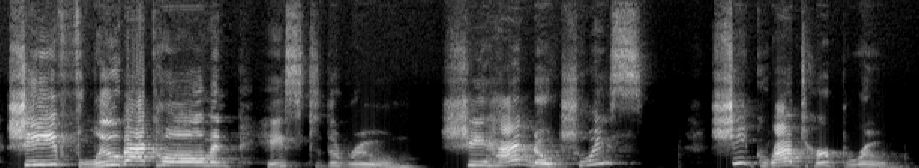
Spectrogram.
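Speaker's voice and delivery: lilting read-aloud voice; reading to children. A narrator's reading. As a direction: read it like a bedtime picture book. Story narration in rhyme.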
